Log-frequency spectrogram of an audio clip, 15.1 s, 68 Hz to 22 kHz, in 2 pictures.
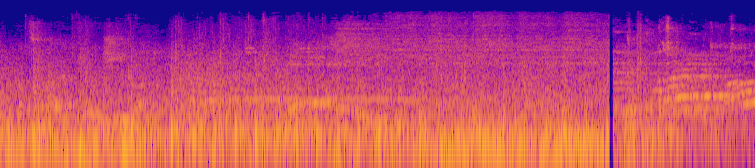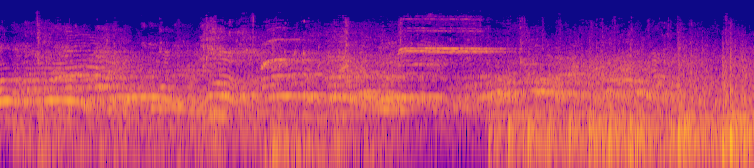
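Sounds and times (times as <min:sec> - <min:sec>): players and spectators voices: 0:00.0 - 0:15.0.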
